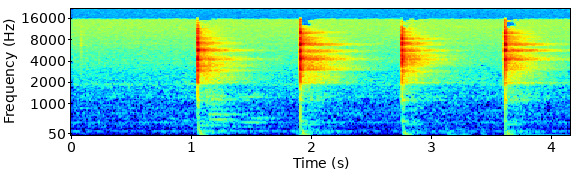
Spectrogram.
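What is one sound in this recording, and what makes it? Drumsticks click sharply four times in a count-in.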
